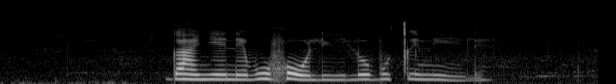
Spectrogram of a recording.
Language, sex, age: Swati, female, 22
